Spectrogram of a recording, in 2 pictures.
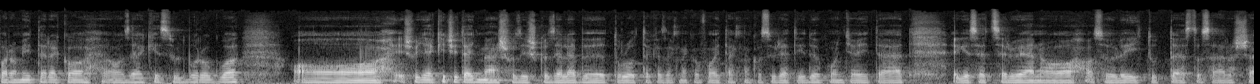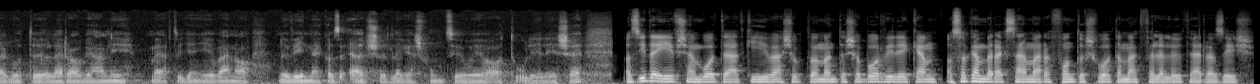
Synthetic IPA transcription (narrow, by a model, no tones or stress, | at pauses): pɒɾɒmeːt̪ɛɾɛkɒzɛlkeːsyld̪bo̞ɾo̞ɡbɒ | ḛːʃuɟɛɛckit͡ʃit̪ɛɟmaːʃho̞ziʃkø̞zɛlɛbt̪olo̞t̪ːɒkɛzɛknɛkɒfɒjt̪aːknɒkɒsyɾɛt̪iid̪øːpo̞ɲcɒit̪ːɛɦaːt̪ɛ̰ɡeːsɛcsɛɾyɛnɒːsøløːiːc̚t̪ut̪ːɒɛst̪ɒsaːɾɒʃːaːɡo̞t̪lɛɾɛɒɡaːlni | mʔɛrt̪uɟɛɲilvaːnɒnøveːɲːɛkɒzɛlʃøːd̪lɛɡɛʃfuŋkt̪sijoːjɒʔːt̪ṵːleːleːʃɛɒzid̪ɛjieːfʃɛɱvo̞lt̪ːɛɦaːt̪kiɦiːvaːʃo̞kt̪oːlmɛnt̪ɛʃɒbo̞rvid̪eːkɛmɒsɒkɛmbɛɾɛksaːmaːɾɒfo̞nt̪o̞ʃʋo̞lt̪ɒmɛkfɛlɛløːt̪ɛrvɛzeːʃ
